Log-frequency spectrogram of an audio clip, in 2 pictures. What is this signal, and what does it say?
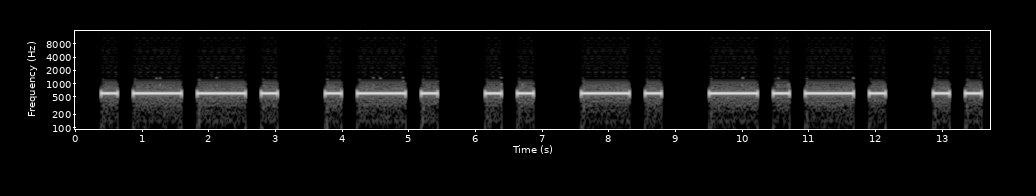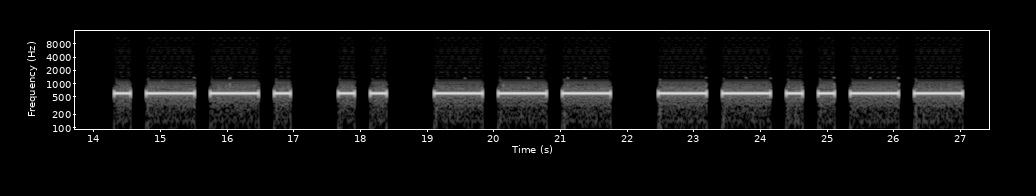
Morse code, heard as a keyed tone, about 5 wpm, 600 Hz. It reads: PRINCIPIO,
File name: CW / 5PPM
